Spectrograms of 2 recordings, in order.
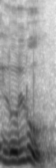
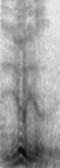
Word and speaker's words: Lulú: Le pusimos como nombre Lulú en español, pero mi hija es más anglo que hispanoparlante y le llama Lulu, acentuando la primera sílaba.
